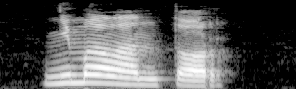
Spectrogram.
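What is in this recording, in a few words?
"нималантор", Komi, female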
